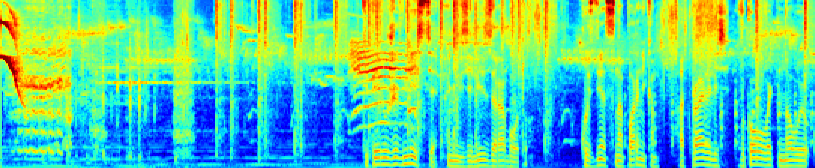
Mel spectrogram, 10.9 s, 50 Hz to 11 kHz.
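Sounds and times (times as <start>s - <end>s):
horse whinnying: 0.0s - 2.7s, 4.7s - 5.6s
faint shuffling: 0.0s - 10.8s
speech: 5.0s - 7.2s, 7.8s - 10.8s.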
